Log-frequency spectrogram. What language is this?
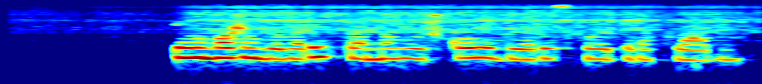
Belarusian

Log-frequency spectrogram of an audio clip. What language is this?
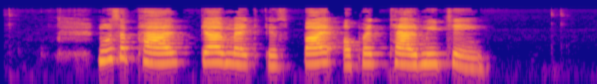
English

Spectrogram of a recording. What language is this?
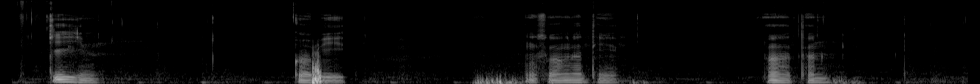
Kalenjin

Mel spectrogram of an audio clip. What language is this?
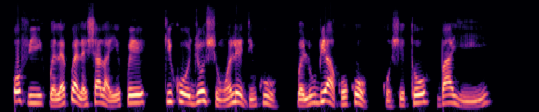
Yoruba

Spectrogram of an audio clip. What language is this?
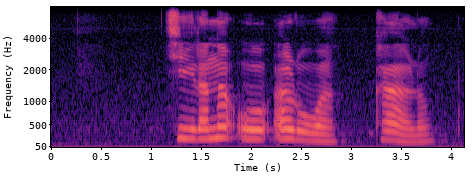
Venda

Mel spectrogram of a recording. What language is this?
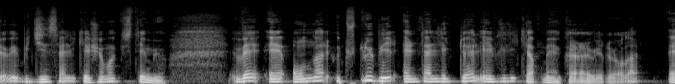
Turkish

